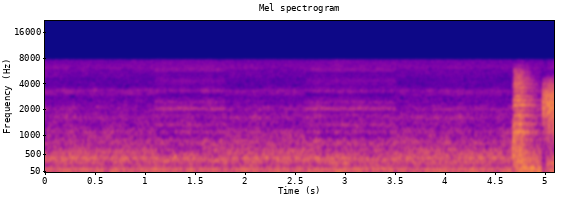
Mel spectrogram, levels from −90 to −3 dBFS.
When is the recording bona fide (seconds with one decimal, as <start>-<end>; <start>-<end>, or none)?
0.0-1.1; 1.8-2.6; 3.5-5.1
